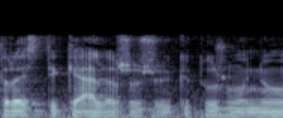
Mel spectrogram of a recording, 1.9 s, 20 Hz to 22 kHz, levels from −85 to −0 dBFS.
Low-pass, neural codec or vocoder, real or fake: 7.2 kHz; codec, 16 kHz, 16 kbps, FreqCodec, larger model; fake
